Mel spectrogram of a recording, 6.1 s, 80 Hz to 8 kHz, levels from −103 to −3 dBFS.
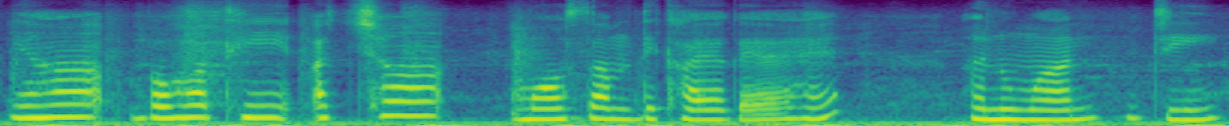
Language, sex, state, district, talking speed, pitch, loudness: Hindi, female, Delhi, New Delhi, 95 wpm, 240 Hz, -15 LUFS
